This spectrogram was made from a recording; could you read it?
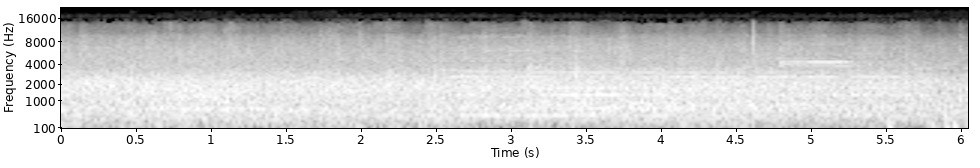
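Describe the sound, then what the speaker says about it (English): A stadium crowd at a Barcelona football match applauds in a dense, steady wash of clapping that holds at an even level throughout, with no individual voices standing out. "Generous applause for both."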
